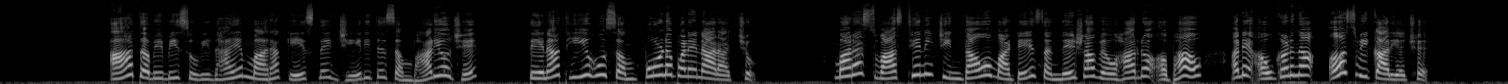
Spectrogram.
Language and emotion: Gujarati, disgusted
